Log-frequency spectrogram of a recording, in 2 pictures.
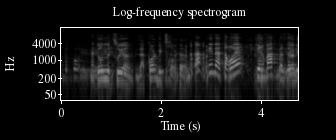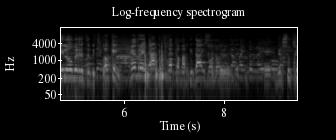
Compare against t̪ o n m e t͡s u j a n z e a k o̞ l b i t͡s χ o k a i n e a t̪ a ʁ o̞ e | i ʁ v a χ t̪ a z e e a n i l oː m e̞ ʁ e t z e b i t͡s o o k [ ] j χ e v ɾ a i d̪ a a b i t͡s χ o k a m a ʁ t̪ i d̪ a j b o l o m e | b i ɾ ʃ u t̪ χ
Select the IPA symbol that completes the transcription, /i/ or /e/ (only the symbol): e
